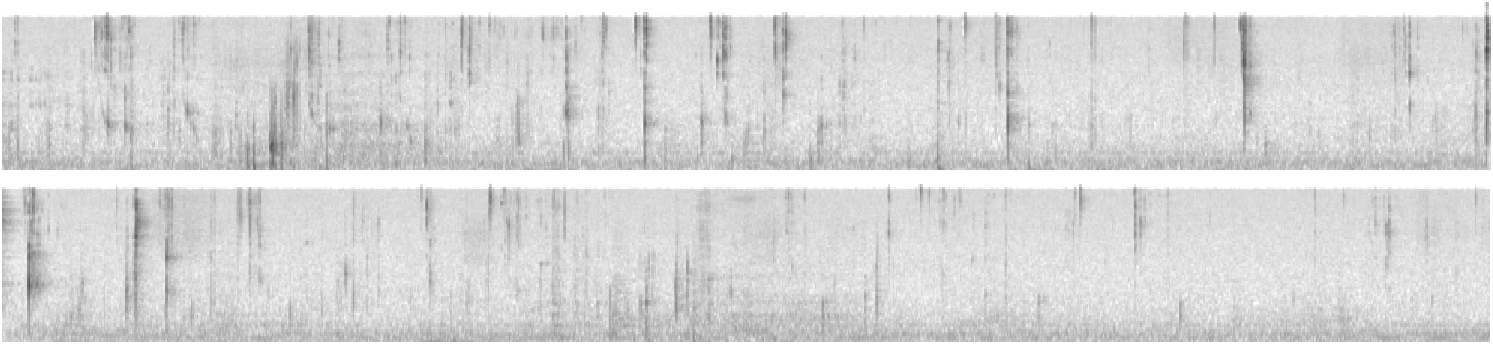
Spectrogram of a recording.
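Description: Crispy fried food crackles as fingers break it.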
